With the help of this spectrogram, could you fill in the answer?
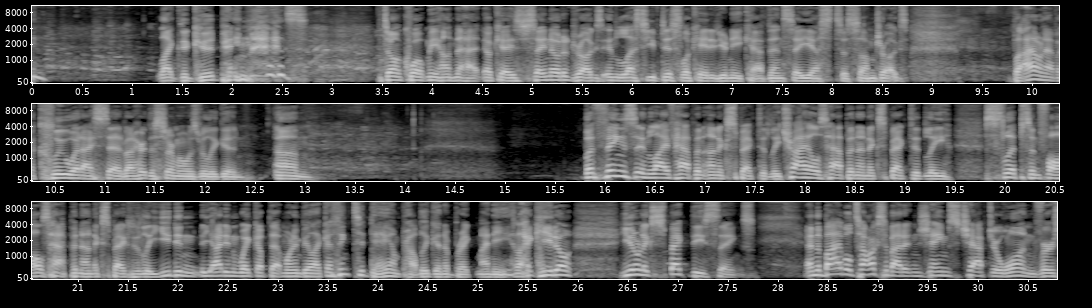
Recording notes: Here is a special edition of the podcast, recorded live from Summer Camp 2021 at Faith Heights. During the morning 1 session.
